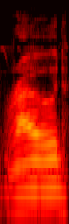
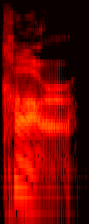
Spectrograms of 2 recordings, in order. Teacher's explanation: an accent in which the R is pronounced everywhere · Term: rotic accent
